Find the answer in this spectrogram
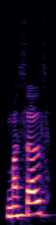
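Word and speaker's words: muscles: तो इन सभी वर्ड्स के अंदर इस कंडीशन में C साइलेंट होगा। Seizures, डिसिपाइल, मसल्स, scene.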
